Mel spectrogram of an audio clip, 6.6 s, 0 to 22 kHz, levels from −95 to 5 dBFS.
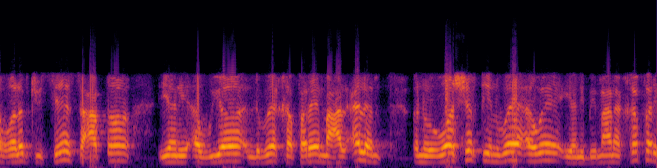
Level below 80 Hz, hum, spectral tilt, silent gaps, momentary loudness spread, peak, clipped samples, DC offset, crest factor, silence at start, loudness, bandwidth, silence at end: -70 dBFS; none; -6.5 dB/octave; none; 7 LU; -10 dBFS; under 0.1%; under 0.1%; 12 dB; 0 s; -23 LUFS; 5.4 kHz; 0 s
